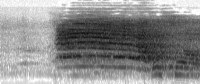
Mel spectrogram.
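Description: A child karateka's kiai: one long, high-pitched shout that starts about half a second in and falls in pitch near the end.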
